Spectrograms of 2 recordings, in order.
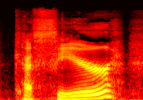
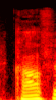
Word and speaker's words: kafir: Yeah, she said, you're familiar with the term kafir, and accentuating the word fear in the second syllable was quite telling.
